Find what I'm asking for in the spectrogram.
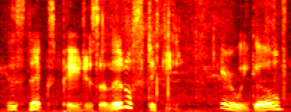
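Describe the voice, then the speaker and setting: A woman hosting story time for young children, reading aloud in an animated, encouraging way with simple phrasing. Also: fairly high pitch, moderate pace, gravelly, slight background noise.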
